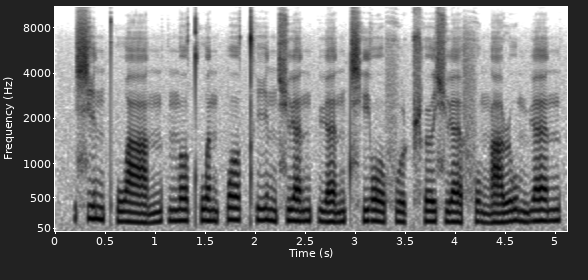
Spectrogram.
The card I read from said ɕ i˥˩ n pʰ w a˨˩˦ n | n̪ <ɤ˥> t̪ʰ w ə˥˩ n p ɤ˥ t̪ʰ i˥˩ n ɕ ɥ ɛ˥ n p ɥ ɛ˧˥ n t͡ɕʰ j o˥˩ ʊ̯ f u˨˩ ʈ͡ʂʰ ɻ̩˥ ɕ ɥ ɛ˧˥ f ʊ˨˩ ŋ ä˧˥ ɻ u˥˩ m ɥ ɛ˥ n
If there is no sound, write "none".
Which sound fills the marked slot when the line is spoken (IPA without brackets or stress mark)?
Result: ɤ˥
